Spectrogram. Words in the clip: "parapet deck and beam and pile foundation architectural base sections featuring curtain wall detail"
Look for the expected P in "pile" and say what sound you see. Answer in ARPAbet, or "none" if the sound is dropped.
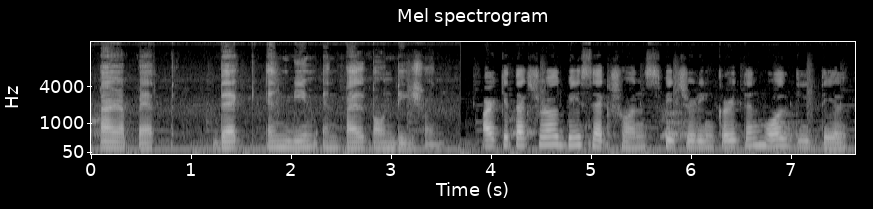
P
